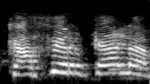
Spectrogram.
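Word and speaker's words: Kafr Kanna: Kafir Kana, bacanya itu kafir Kana.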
